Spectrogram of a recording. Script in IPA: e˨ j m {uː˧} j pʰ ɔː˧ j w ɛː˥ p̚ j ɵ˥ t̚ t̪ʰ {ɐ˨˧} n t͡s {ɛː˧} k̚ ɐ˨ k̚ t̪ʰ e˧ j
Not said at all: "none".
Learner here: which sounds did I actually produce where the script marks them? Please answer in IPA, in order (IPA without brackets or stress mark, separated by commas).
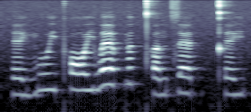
uː˧, ɐ˨˧, ɛː˧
